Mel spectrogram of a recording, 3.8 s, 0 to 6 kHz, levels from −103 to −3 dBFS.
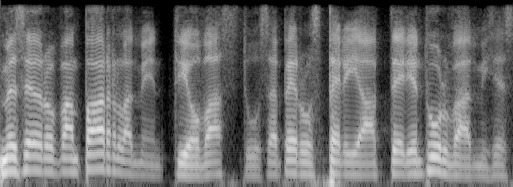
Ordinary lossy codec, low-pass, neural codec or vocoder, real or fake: none; 5.4 kHz; codec, 16 kHz in and 24 kHz out, 0.9 kbps, LongCat-Audio-Codec, fine tuned four codebook decoder; fake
